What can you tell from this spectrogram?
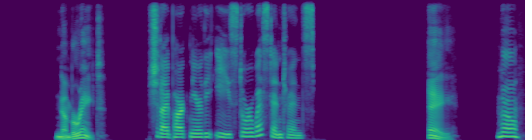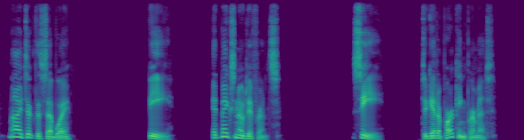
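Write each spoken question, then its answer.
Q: Should I park near the east or west entrance?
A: B: It makes no difference.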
